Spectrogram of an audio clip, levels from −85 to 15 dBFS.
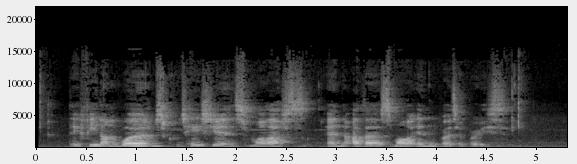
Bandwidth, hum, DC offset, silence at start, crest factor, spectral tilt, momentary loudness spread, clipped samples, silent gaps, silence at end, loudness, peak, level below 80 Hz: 15.5 kHz; none; under 0.1%; 0.05 s; 18 dB; -3 dB/octave; 16 LU; under 0.1%; none; 0.45 s; -19 LUFS; -2 dBFS; -54 dBFS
